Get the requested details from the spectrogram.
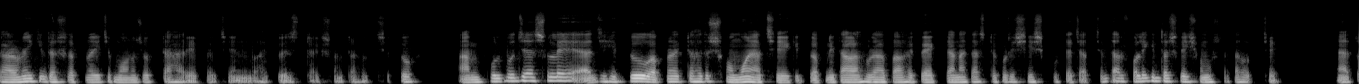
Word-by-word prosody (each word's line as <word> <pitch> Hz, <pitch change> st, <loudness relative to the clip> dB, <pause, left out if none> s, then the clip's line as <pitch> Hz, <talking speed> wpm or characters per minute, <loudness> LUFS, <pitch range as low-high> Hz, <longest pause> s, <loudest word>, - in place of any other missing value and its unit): কারনেই 115 Hz, +4 st, +4 dB
কিন্তু 120 Hz, -2 st, -1 dB
আসলে 110 Hz, -1 st, -5 dB
আপনার 105 Hz, 0 st, -6 dB
এই -, -, -1 dB
যে 110 Hz, -, -5 dB
মনোযোগটা 105 Hz, +1 st, -3 dB
হারিয়ে 110 Hz, -, -3 dB
ফেলছেন, -, -, -10 dB, 0.2 s
হয়তো -, -, -10 dB
distraction -, -, -13 dB
টা -, -, -12 dB
হচ্ছে। -, -, -14 dB
তো 120 Hz, -, -1 dB, 0.6 s
আমি 105 Hz, +2 st, +3 dB
বলব 140 Hz, +3 st, +3 dB
যে -, -, +5 dB
আসলে 170 Hz, +1 st, +2 dB, 0.2 s
এ -, -, +2 dB
যেহেতু 125 Hz, +1 st, 0 dB, 0.2 s
আপনার 130 Hz, +3 st, 0 dB
একটা 130 Hz, +1 st, -6 dB
হয়তো 130 Hz, +1 st, +2 dB
সময় 115 Hz, +2 st, +5 dB
আছে। 110 Hz, -2 st, -5 dB
কিন্তু -, -, -11 dB
আপনি 100 Hz, +3 st, -3 dB
তাড়াহুড়া 110 Hz, +1 st, +3 dB
বা 105 Hz, -, -1 dB
হয়তো 105 Hz, -1 st, -2 dB
একটানা 105 Hz, +1 st, -1 dB
কাজটা 115 Hz, -1 st, -5 dB, 0.3 s
শেষ 115 Hz, 0 st, -2 dB
করতে 115 Hz, -4 st, -10 dB
চাচ্ছেন। 125 Hz, -, -8 dB
তার 145 Hz, -2 st, 0 dB
ফলে 140 Hz, 0 st, +2 dB
কিন্তু 150 Hz, -2 st, +2 dB
আসলে 135 Hz, -2 st, -4 dB
এই 120 Hz, -, -3 dB
সমস্যাটা 110 Hz, +2 st, -2 dB
হচ্ছে। -, -, -10 dB, 0.7 s
অ্যা 105 Hz, -, -1 dB
তো -, -, -13 dB
115 Hz, 195 wpm, -24 LUFS, 105-130 Hz, 0.7 s, যে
